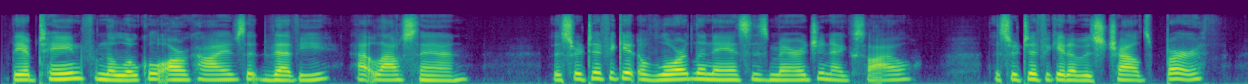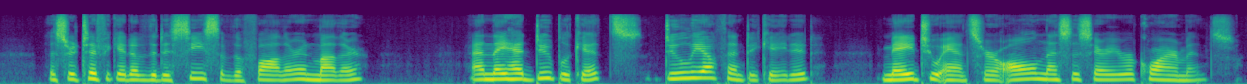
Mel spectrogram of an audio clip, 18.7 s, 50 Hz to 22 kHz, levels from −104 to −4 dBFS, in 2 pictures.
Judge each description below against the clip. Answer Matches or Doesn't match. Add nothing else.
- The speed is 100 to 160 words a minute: Matches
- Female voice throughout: Matches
